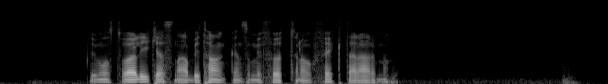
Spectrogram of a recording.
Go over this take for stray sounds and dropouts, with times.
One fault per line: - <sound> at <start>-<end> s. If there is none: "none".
none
